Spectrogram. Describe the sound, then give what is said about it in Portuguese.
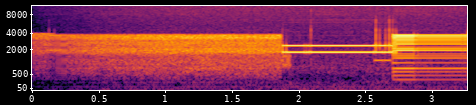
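A burst of steady hiss gives way to electronic beep tones of a five-second call tone: first a pair of sustained tones, then a rich multi-tone chime at the end, clear with no talking. “Atenção para o toque de 5 segundos.”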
